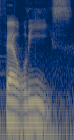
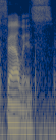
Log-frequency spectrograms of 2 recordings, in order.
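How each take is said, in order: First: The name is said like 'Felice'. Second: The name is said like 'Phallus'. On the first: The speaker calls it right. "somebody told me to pronounce it Felice" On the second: The speaker calls it wrong. "not Phallus"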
